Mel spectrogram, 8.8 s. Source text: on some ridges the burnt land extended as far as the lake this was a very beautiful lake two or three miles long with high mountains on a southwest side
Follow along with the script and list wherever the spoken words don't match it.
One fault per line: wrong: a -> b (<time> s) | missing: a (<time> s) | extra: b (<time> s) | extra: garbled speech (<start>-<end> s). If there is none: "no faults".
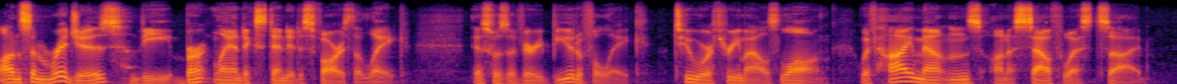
no faults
